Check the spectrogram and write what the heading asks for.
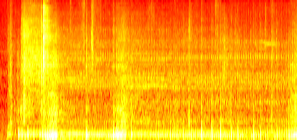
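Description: A small engine, like a motorbike's, starts up suddenly just after the start and runs with uneven surges in revs, twice rising and falling.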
